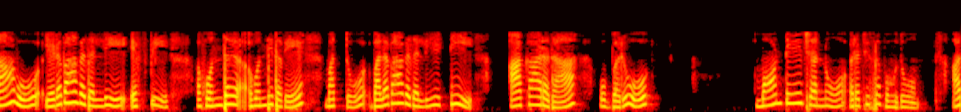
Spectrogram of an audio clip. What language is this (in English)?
Kannada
